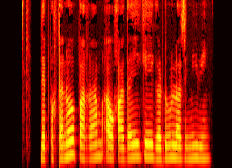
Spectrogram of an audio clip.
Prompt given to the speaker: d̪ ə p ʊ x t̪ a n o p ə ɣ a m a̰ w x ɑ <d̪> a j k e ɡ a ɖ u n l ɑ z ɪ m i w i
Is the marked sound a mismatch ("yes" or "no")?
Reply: no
